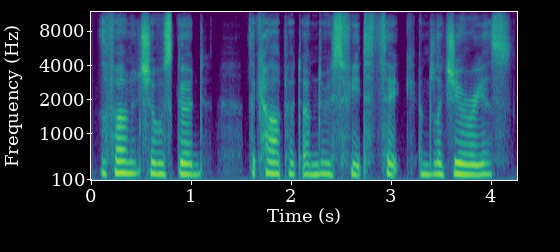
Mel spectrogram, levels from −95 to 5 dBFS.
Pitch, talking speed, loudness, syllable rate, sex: 210 Hz, 170 wpm, -19 LUFS, 5.3 syllables/s, female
